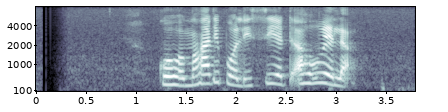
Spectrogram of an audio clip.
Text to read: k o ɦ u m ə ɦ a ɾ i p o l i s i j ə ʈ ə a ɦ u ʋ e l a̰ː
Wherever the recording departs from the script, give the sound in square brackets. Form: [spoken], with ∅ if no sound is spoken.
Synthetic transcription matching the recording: k o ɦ [o] m ə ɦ a ɾ i p o l i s i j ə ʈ ə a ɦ u ʋ e l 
